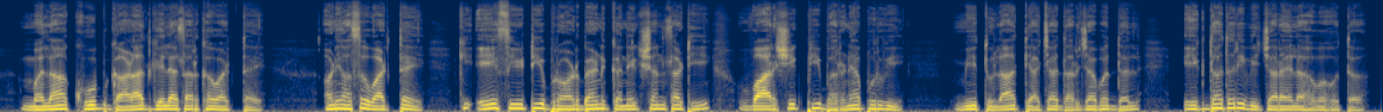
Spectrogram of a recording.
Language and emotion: Marathi, sad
